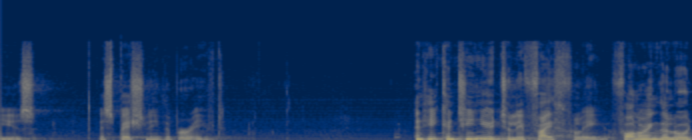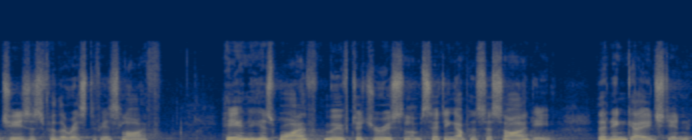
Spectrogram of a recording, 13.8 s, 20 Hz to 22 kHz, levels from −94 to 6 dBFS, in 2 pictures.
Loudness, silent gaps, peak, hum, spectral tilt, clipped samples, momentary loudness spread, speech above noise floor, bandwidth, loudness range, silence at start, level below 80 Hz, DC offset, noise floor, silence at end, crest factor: -36 LUFS; none; -18 dBFS; 50 Hz at -75 dBFS; -4 dB/octave; under 0.1%; 10 LU; 37 dB; 15.5 kHz; 9 LU; 0 s; -76 dBFS; under 0.1%; -72 dBFS; 0 s; 20 dB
